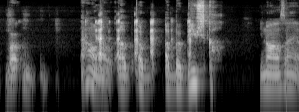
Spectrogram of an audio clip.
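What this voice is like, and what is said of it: Southern American accent. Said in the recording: “I got a southern accent... Russian Southern American accent.”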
